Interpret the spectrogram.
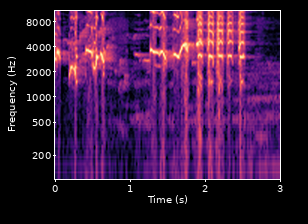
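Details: Oriental magpie-robin in gacor ngeplong song, said to work other magpie-robins up: a few sweet whistled notes, then a rapid ringing series of sharp, repeated chirps.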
